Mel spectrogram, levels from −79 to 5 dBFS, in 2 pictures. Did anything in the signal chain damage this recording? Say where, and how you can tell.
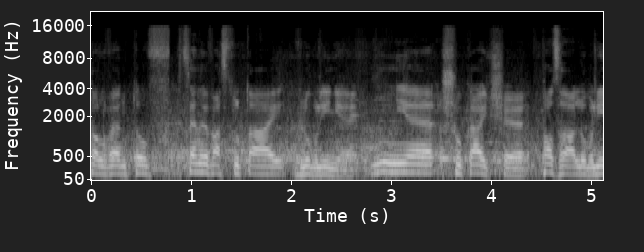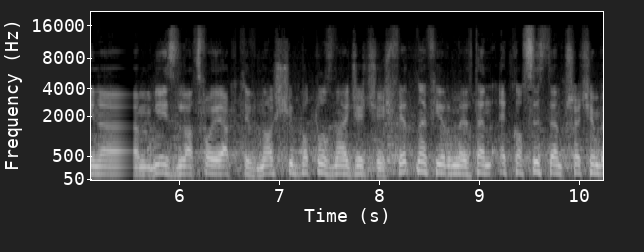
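Yes. Call audio freeze, 5.33 to 5.56 s, at the network stage: the sound stretches into a fading buzz or hiss for about 204 ms, likely packets stalling and draining the jitter buffer, then resumes intact.

Short concealed packet loss at 5.64 and 5.67 s, network stage: two brief smears where roughly 20 ms each went missing and was bridged with about 8 ms synthesised from preceding sound.

Skip ahead at 5.75 to 5.77 s, in the network or jitter buffer: playback jumps forward, dropping about 70 ms, with the two sides spliced almost directly.

Call bitrate drop, 6.00 to 7.70 s, at the codec: coding falls from 32 to 18 kbps, turning the sound rougher, bottoming out for about 1 s.

Jitter buffer slow-down, 6.08 to 6.77 s: repeated pitch periods add 89 ms, so audio plays at 88% speed with unchanged pitch and drawn-out sounds.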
